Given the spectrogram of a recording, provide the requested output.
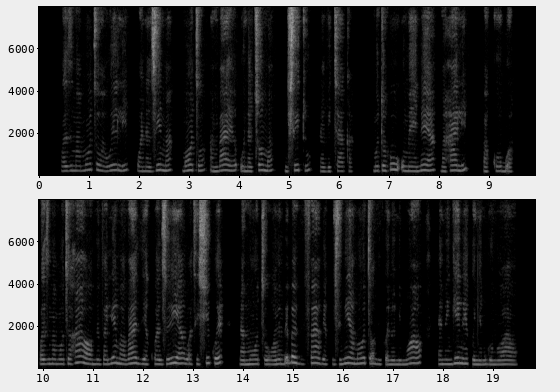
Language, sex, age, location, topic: Swahili, female, 18-24, Kisumu, health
